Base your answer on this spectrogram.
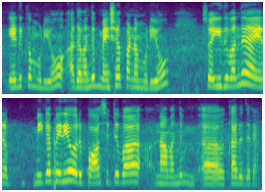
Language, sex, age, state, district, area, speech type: Tamil, female, 18-30, Tamil Nadu, Erode, rural, spontaneous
